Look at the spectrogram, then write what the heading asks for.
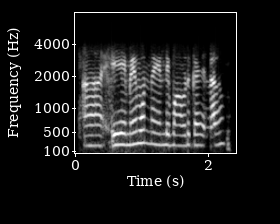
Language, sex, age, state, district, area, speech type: Telugu, female, 30-45, Andhra Pradesh, West Godavari, rural, conversation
